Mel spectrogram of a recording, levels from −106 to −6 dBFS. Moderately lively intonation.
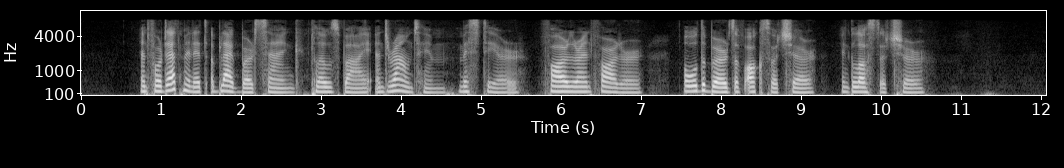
Yes: average, 3.0 semitones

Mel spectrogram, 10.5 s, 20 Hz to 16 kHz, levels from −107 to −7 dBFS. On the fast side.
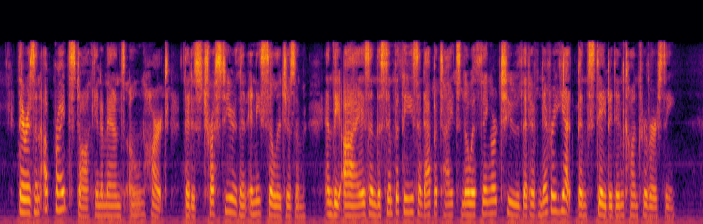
Yes: fast, 210 wpm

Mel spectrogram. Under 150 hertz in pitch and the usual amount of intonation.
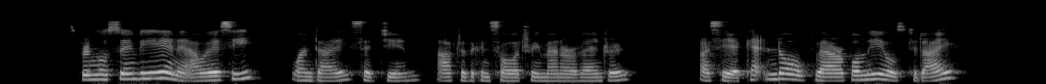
No: high, 190 Hz; average, 5.0 semitones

